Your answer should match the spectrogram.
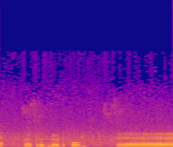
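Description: A man speaking Malayalam: a few short syllables, then one long drawn-out vowel about a second and a half in, a hesitation sound held at a steady pitch.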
